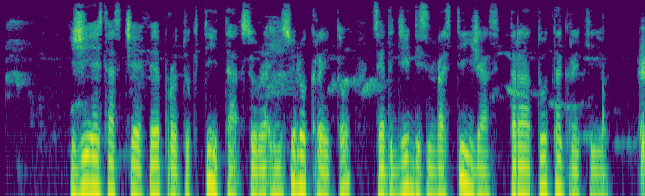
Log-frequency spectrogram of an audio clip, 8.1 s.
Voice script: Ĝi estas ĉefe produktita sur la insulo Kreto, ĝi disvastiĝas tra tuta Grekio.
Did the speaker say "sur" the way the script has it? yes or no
yes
